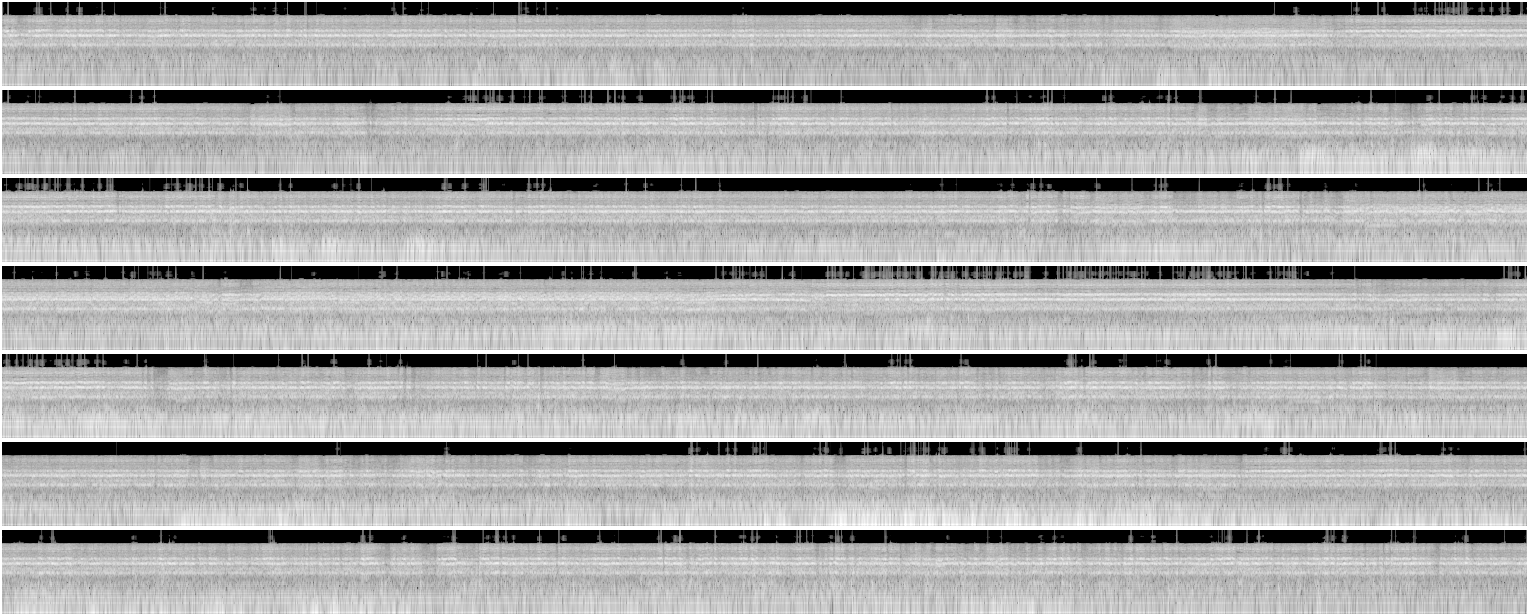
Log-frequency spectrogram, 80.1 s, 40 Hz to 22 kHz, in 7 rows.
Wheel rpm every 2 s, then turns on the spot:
230, 230, 230, 230, 220, 220, 230, 220, 230, 230, 230, 230, 230, 230, 240, 230, 220, 210, 210, 210, 220, 220, 230, 230, 240, 230, 230, 230, 230, 230, 230, 230, 230, 230, 240, 240, 230, 230, 230, 230.
none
